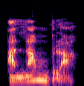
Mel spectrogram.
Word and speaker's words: Alhambra: Alhambra, alhambra.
